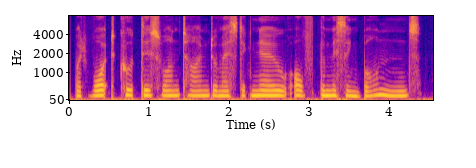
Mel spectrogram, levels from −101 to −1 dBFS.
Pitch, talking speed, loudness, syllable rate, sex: 175 Hz, 145 wpm, -17 LUFS, 3.8 syllables/s, female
